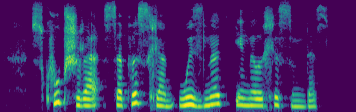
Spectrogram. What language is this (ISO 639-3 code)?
abk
